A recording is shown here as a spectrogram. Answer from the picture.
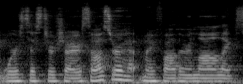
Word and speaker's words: Worcestershire: to correctly pronounce this I hear people say Worcester but I feel like that completely neglects an entire syllable so I just say it how I see it were sister Shire saucer that my father-in-law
